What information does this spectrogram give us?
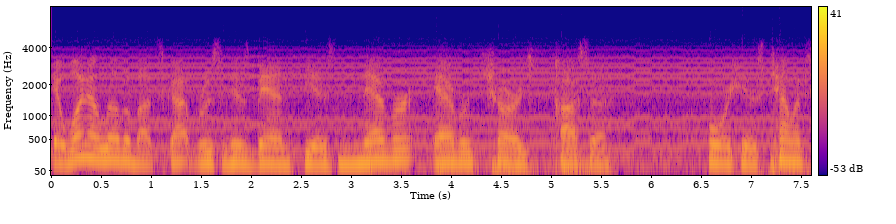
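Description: A man's voice: medium pitch, measured pace. Chatty man hosting over tinny radio. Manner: chatty and upbeat, with fillers and restarts. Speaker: radio talk show host. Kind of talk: casual radio interview. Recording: tinny phone-like broadcast with music.

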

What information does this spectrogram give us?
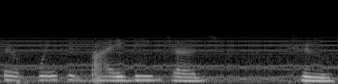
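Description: Gravelly woman guest on tinny radio. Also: lowish voice, level tone, drawn-out words. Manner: earnest explaining, with many ums. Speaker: volunteer program guest. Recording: tinny phone-like broadcast with music.

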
